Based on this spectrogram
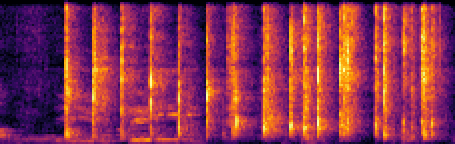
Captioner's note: clap clap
